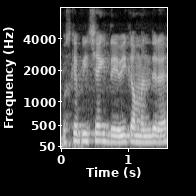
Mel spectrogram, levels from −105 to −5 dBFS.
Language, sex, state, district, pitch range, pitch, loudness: Hindi, male, Chhattisgarh, Raigarh, 135-160 Hz, 140 Hz, -22 LUFS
